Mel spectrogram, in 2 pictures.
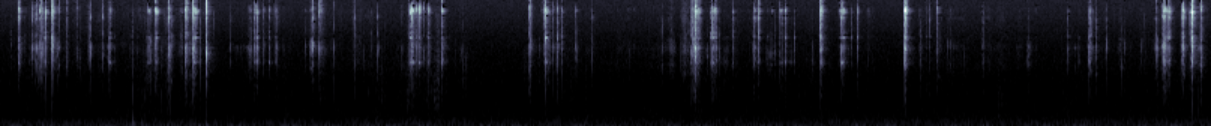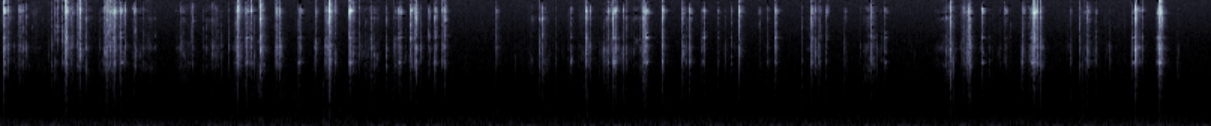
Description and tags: Belt Buckle
Stereo Recording of a Belt
Belt-buckle, buckle, Undress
